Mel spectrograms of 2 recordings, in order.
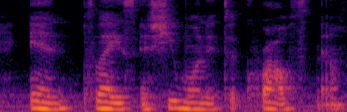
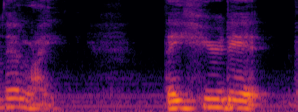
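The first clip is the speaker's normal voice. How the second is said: normal talking voice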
